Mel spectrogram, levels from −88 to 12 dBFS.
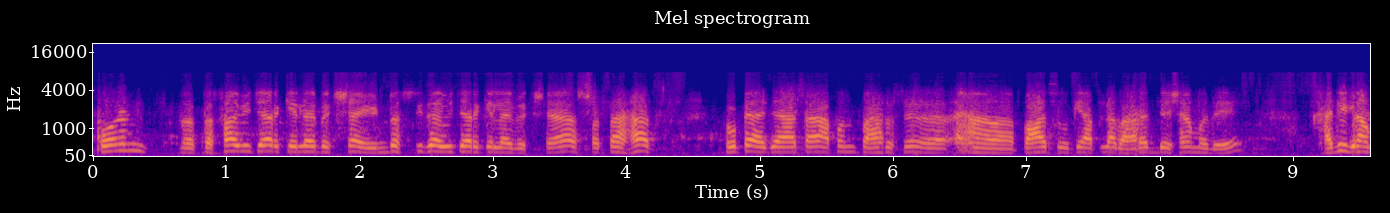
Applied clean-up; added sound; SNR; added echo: neural separator model SepFormer DNS4.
